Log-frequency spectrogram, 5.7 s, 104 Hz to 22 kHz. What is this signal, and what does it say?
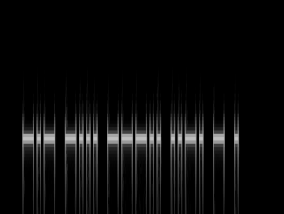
Morse code, heard as a keyed tone, about 17 wpm, 700 Hz. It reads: KB8FTE
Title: USA Call Signs - 6 Characters - 8x Character Spacing - 17wpm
